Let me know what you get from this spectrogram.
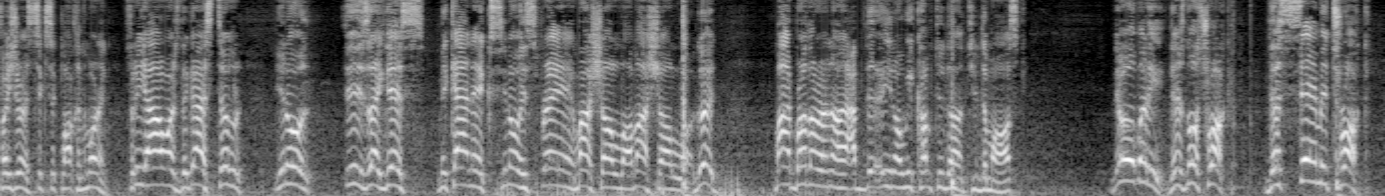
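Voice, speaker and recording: Raising and projecting his voice over noticeable background noise, a man with an Arabic accent speaks at a high pitch and moderate pace with ordinary pitch variation. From Syria, Damascus. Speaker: vlogger. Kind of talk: casual monologue. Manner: loud; animated.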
